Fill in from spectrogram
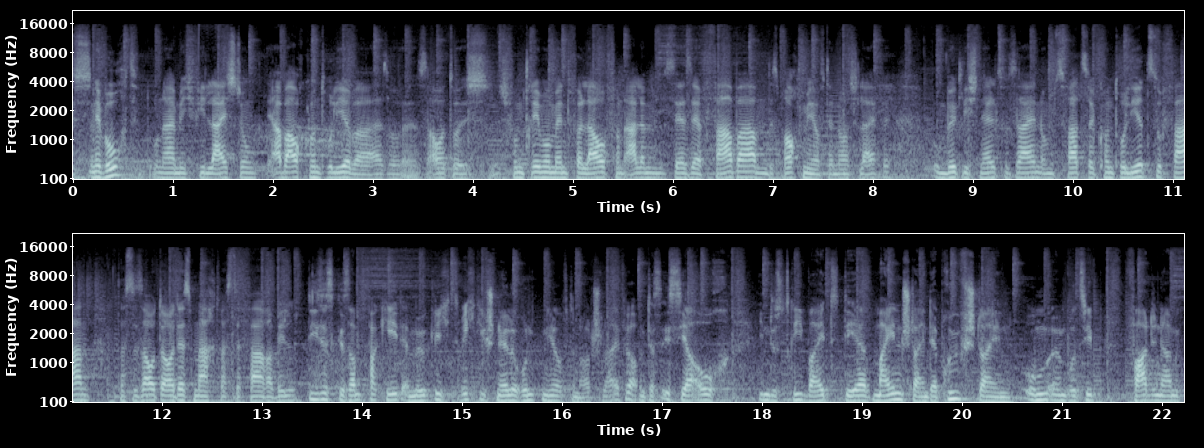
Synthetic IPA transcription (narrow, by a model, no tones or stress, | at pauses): ɪsnəvʊχt | ʔʊ̰nhaɪmlɪçfiːlːaɪstʊŋʔaːbɐaʊxkʰɔntʁ̥oliːɐbaːɐalzoda̰sʔa̰ʊtʰoɪstɪsfɔmdʁeːmomɛntfɛɐlaʊfːɔnʔa̰ləmz̥eːɐzeːɐfaːɐbaːɐʊntd̥asb̥ʁaʊxtmiːɐaʊd̥eːɐnɔɐtʃlaɪfə | ʔʊmvɪɐklɪçʃnɛlt͡suzaɪnʊmdasfaːɐt͡sɔʏkʰɔntʁ̥oliːɐtt͡sufaːʁənd̥asd̥asʔaʊtoaʊdasmaχtv̥asd̥eːɐfaːʁɐvɪld̥iːzəsɡ̥əzamt̚pʰakʰeːtɛɐmøːklɪçtʁɪçtɪçʃnɛləʁʊndn̩hiːɐaʊd̥eːɐnɔɐtʃlaɪfəʊnt̚d̥asɪstjaːʔaʊx | ʔɪndʊstʁ̥iːvaɪtd̥eːɐmaɪlənʃtaɪndeːɐpʁ̥yːfʃtaɪnʊmɪmpʁ̥ɪnt͡siːp | faːɐdynaːmɪk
